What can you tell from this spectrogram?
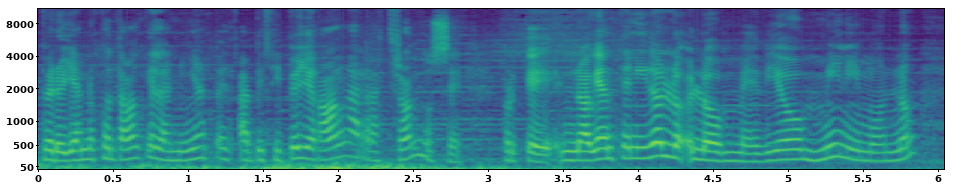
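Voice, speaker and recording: Music plays in the background. A woman speaks at a very fast pace. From Andalusia, Seville. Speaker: charity regional manager. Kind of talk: interview testimony. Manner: halting, many fillers.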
